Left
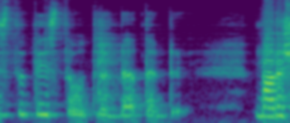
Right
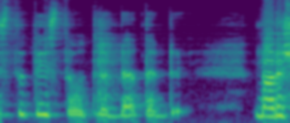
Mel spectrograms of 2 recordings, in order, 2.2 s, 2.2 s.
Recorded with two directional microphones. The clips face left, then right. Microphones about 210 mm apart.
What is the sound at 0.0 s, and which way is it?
Speech, 30° right (ahead or behind).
